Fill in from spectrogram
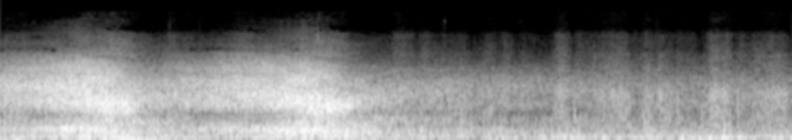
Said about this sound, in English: isn't traffic abominable?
